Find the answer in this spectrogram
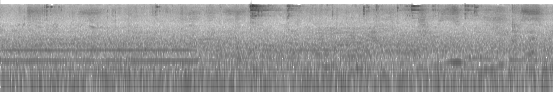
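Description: Hoofbeats of a horse trotting on soft sand arena footing, over a steady outdoor background noise. Faint long held tones sound in the background throughout.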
